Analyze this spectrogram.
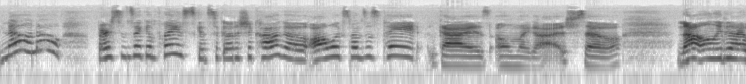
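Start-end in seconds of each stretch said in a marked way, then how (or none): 0.0-4.2 high-pitched, eager explanation; excited reassurance. Retold or imitated. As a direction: correct someone eagerly with good news. Acts out eager explanation to her.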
